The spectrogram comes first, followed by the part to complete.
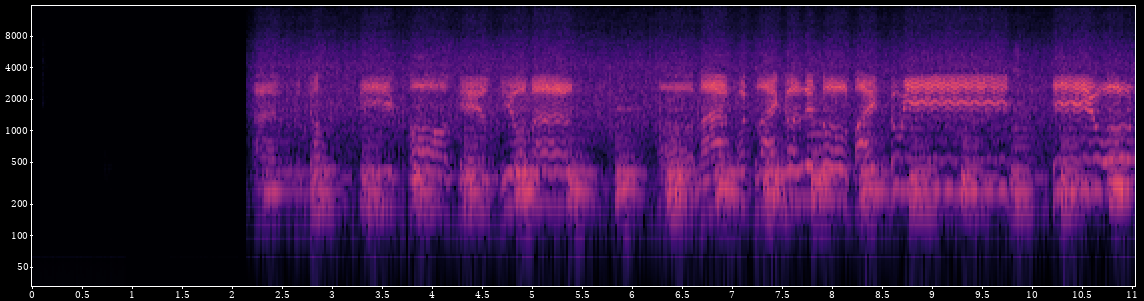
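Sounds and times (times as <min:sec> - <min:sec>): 
hissy noise: 0:02.2 - 0:11.0
voice singing a recorded protest song with marching melody: 0:02.2 - 0:11.0
speech: 0:07.2 - 0:11.0.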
